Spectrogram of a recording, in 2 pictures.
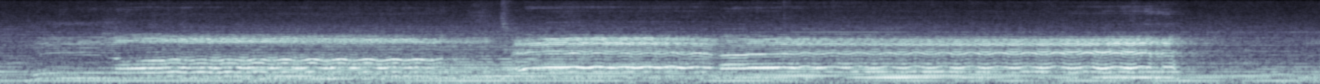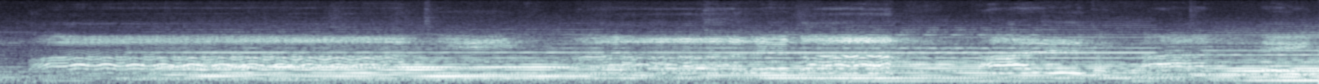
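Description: Operatic bass voice singing long held phrases with a wide vibrato over orchestral accompaniment, with a brief break for breath about halfway through.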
